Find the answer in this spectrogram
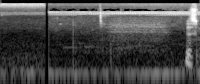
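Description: Insects chirring in a steady high-pitched drone that starts about half a second in, over a low rumble on the microphone.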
